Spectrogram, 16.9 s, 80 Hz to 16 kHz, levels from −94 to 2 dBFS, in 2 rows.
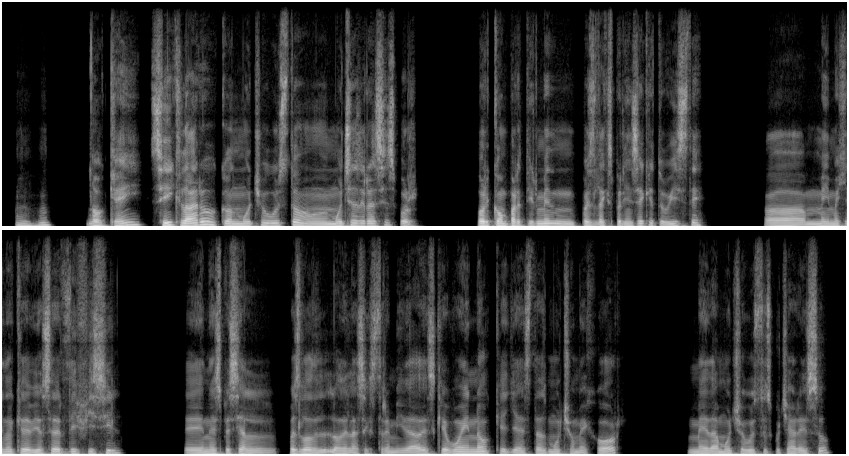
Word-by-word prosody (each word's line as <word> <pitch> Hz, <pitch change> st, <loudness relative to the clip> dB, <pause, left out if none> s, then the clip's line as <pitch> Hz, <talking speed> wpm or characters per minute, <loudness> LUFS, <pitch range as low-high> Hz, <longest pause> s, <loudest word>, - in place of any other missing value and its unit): Ujú, 155 Hz, +4 st, -3 dB, 0.4 s
okey. 145 Hz, +9 st, +2 dB
Sí, 175 Hz, +2 st, +5 dB
claro, 175 Hz, +4 st, +5 dB
con 140 Hz, -3 st, +2 dB
mucho 135 Hz, +4 st, 0 dB
gusto. 160 Hz, +4 st, +1 dB
Muchas 135 Hz, +2 st, +2 dB
gracias 155 Hz, +3 st, 0 dB
por, 145 Hz, -4 st, -2 dB, 0.6 s
por 145 Hz, -2 st, +6 dB
compartirme, 140 Hz, 0 st, +3 dB
mm, 135 Hz, -4 st, +1 dB
pues, 130 Hz, -1 st, -1 dB
la 135 Hz, -, +1 dB
experiencia 135 Hz, +2 st, -1 dB
que 160 Hz, -, -5 dB
tuviste. 135 Hz, +4 st, -2 dB, 0.6 s
Ah, 130 Hz, -1 st, +2 dB
me 130 Hz, +2 st, 0 dB
imagino 140 Hz, +2 st, -1 dB
que 145 Hz, -, 0 dB
debió 130 Hz, -1 st, +2 dB
ser 140 Hz, 0 st, +1 dB
difícil, 145 Hz, +5 st, -3 dB, 0.6 s
en 130 Hz, 0 st, 0 dB
especial, 125 Hz, -3 st, -1 dB
pues, 140 Hz, -2 st, 0 dB
lo 135 Hz, -1 st, +3 dB
de 125 Hz, -, -1 dB
lo 135 Hz, -1 st, 0 dB
de 130 Hz, -, 0 dB
las 125 Hz, +1 st, -3 dB
extremidades. 130 Hz, 0 st, -3 dB
Qué 140 Hz, -, -2 dB
bueno 145 Hz, +3 st, +1 dB
que 145 Hz, -3 st, -6 dB
ya 130 Hz, 0 st, -3 dB
estás 130 Hz, +1 st, -4 dB
mucho 135 Hz, +1 st, -4 dB
mejor. 125 Hz, +1 st, -3 dB, 0.7 s
Me 130 Hz, 0 st, -1 dB
da 130 Hz, -, +2 dB
mucho 130 Hz, +1 st, -2 dB
gusto 130 Hz, +1 st, -3 dB
escuchar 130 Hz, 0 st, -5 dB
eso. 150 Hz, -, -3 dB
135 Hz, 165 wpm, -23 LUFS, 130-145 Hz, 0.7 s, por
